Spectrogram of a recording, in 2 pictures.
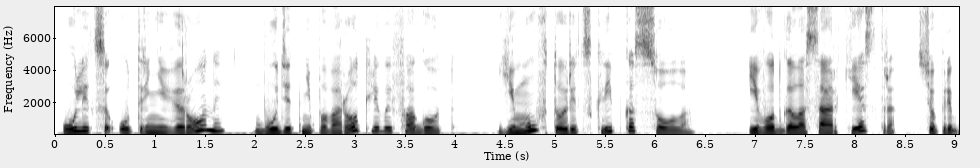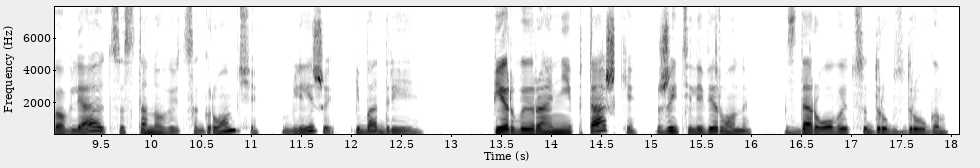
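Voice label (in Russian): kommentarij, commentary; ulica prosypaetsja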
